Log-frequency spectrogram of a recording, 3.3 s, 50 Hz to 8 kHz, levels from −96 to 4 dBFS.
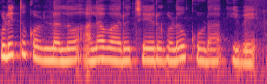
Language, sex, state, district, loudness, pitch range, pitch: Kannada, female, Karnataka, Bangalore, -15 LUFS, 210-230 Hz, 215 Hz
